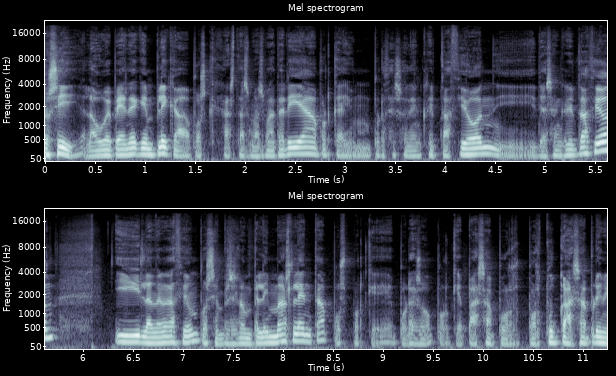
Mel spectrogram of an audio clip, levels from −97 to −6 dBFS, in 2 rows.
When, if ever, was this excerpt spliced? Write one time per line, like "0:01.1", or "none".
none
